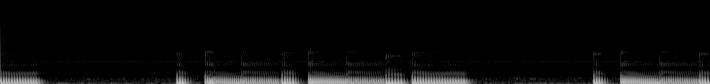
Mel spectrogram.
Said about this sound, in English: All right. Let's solo that one. Hear this bass. It's a little deeper.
